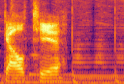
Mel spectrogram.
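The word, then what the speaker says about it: 高铁: Well, I do want to point out for the HSR or high speed rail, or in Chinese, I think they pronounce it Gaotie.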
